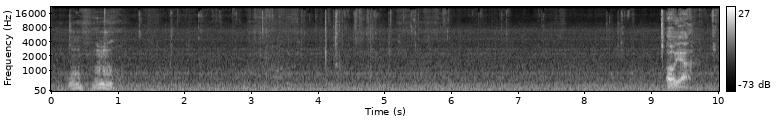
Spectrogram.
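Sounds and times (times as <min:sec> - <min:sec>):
car engine idling: 0:00.0 - 0:10.0.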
